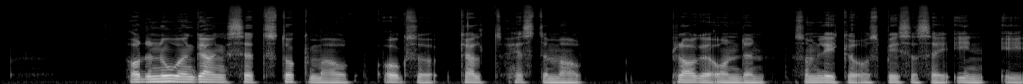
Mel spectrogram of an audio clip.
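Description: No technical faults can be heard anywhere in the recording.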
